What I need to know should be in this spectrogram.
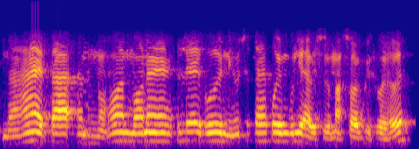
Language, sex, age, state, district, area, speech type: Assamese, male, 30-45, Assam, Sivasagar, rural, conversation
